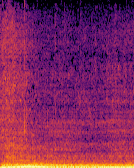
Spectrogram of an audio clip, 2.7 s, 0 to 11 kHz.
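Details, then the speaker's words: 1995 Mustang GT 5.0 V8, cold start on a chilly day just after installing a cold air intake: deep steady rumble, slightly raised idle and a bit more intake roar, a little louder but smooth; runs well. "So it does seem like it might be a little louder on the kind of cold start there. But it's not terribly loud. The car seems to run good."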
